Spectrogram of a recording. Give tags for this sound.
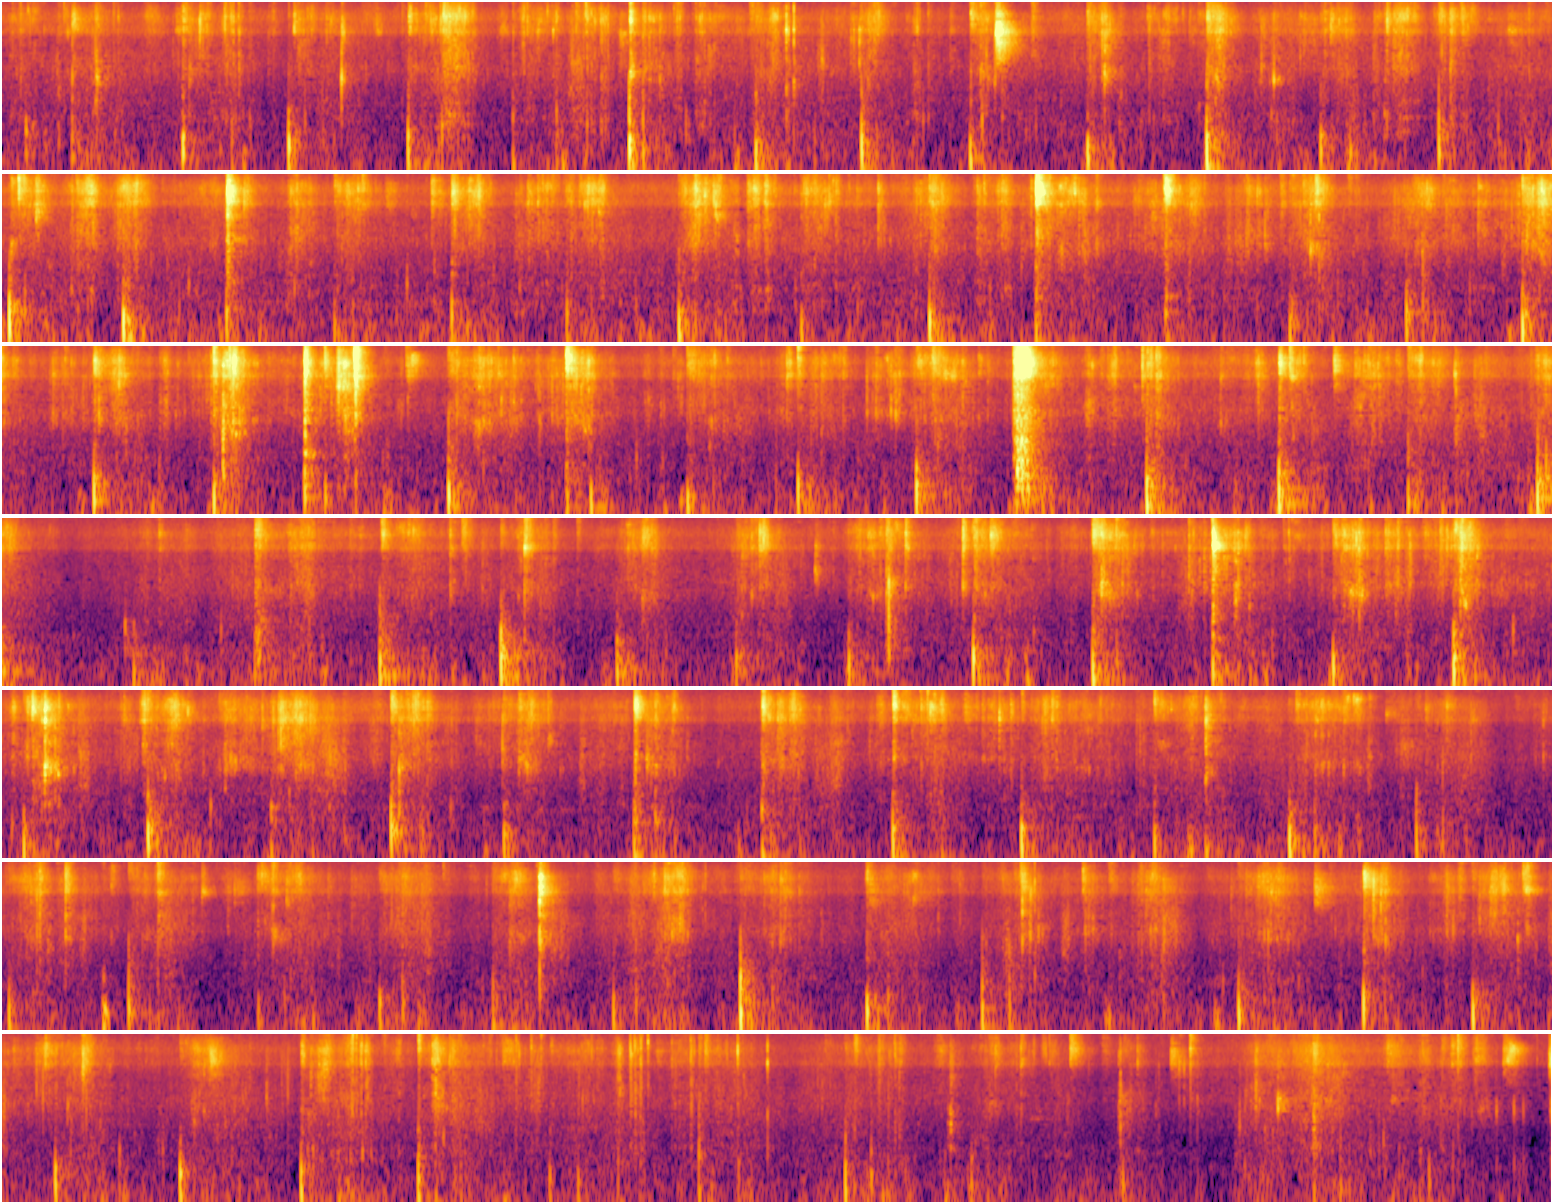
cave; environment; field-recording; footsteps

